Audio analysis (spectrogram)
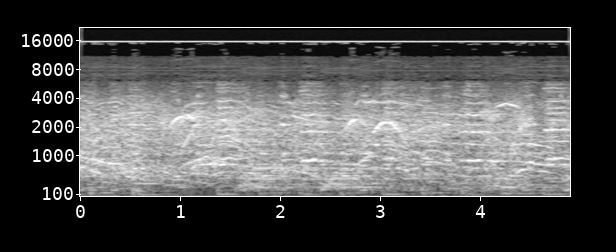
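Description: A rowdy crowd of men cheers and whoops in a saloon, a continuous loud roar of overlapping shouts and excited chatter with occasional higher yells rising above the din.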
